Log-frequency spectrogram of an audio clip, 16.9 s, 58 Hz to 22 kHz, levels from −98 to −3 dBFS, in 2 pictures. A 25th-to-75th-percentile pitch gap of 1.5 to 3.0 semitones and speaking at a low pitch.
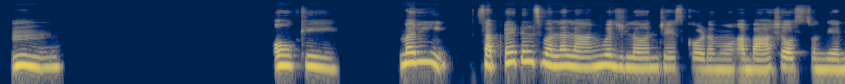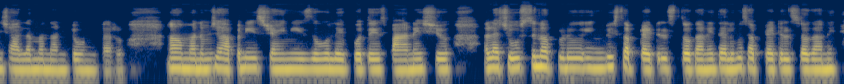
No: narrow, 2.4 semitones; medium, 175 Hz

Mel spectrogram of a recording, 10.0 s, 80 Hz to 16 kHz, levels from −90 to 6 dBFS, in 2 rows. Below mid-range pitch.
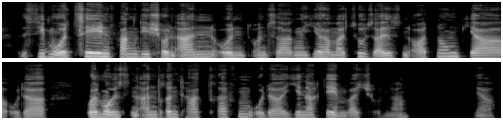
No: medium, 155 Hz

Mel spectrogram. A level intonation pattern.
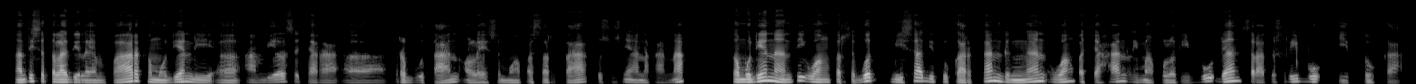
No: average, 4.8 semitones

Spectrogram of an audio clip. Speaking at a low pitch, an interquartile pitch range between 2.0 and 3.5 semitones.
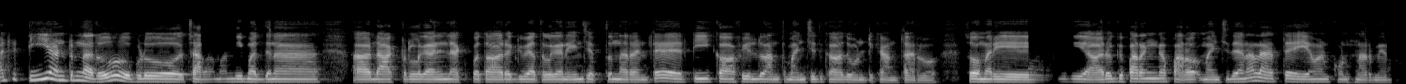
Yes: low, 120 Hz; narrow, 2.4 semitones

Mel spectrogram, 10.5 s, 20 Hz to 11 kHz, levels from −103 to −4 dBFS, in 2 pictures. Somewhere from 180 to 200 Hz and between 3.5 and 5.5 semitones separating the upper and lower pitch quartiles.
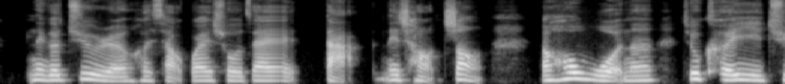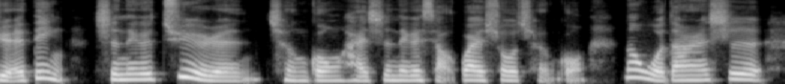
No: medium, 185 Hz; average, 2.9 semitones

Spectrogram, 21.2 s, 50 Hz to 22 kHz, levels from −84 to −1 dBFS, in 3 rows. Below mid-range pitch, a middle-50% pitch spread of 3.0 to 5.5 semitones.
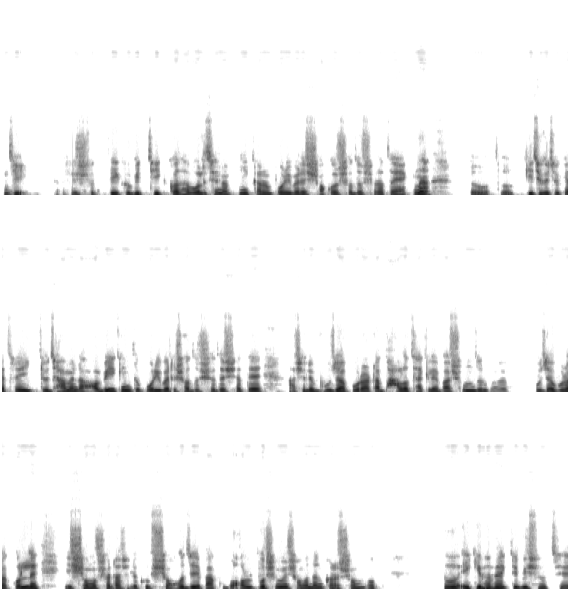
No: low, 120 Hz; narrow, 2.4 semitones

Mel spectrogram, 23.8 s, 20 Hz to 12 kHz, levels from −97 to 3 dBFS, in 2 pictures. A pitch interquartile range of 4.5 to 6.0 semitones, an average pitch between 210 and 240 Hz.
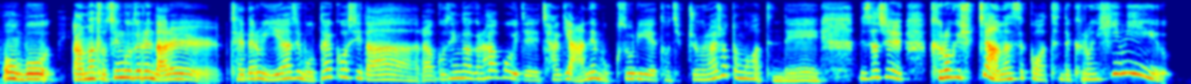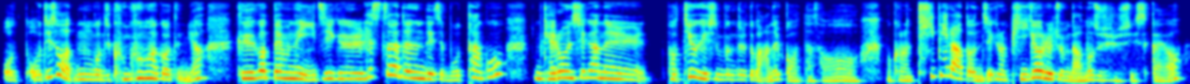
Yes: average, 5.3 semitones; high, 225 Hz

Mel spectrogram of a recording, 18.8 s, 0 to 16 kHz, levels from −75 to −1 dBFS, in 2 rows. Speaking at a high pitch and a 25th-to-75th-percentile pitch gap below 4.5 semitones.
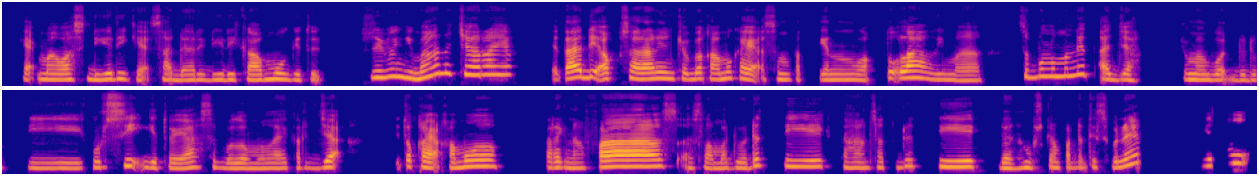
Yes: high, 220 Hz; average, 3.8 semitones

